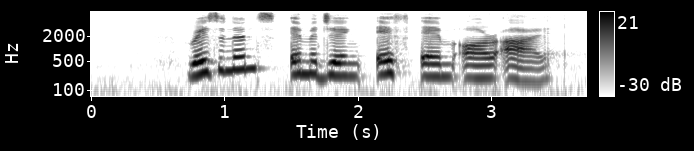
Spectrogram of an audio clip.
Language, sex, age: English, female, 20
